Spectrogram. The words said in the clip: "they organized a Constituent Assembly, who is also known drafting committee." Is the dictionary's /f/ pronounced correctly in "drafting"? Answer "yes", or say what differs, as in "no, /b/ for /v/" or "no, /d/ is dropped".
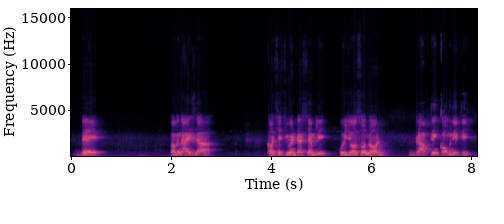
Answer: no, /p/ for /f/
